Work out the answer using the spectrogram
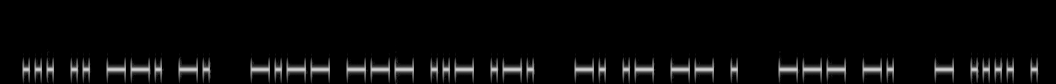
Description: Morse code, heard as a keyed tone, about 21 wpm, 700 Hz. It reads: SIGN YOUR NAME ON THE
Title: Sentences with 5-Word Phrases - 20wpm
